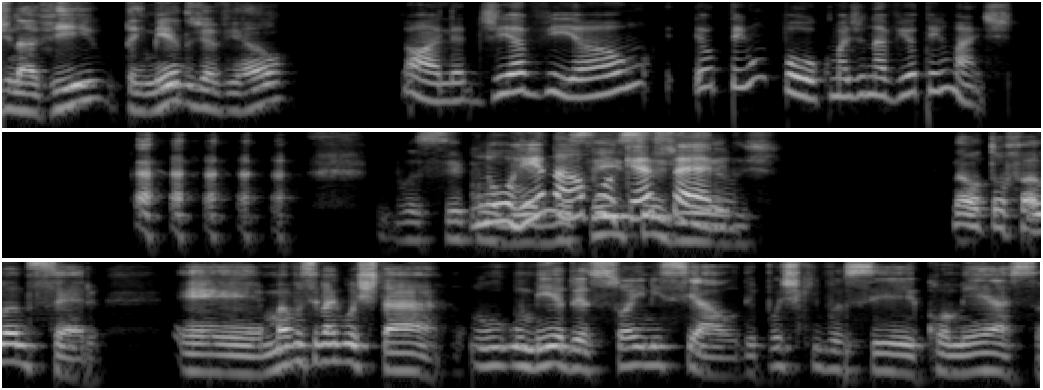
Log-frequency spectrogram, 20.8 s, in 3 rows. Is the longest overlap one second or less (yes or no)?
no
